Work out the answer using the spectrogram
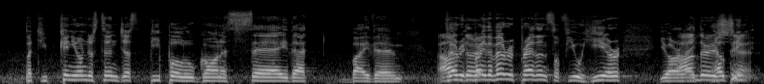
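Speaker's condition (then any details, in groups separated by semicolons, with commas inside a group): No condition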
